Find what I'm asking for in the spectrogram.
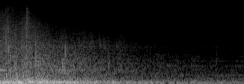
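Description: A Confringo fire spell from the Hogwarts Legacy video game goes off as a loud, close blast with a crackling burst that rolls away over a couple of seconds, alone without speech.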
